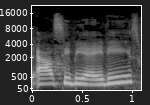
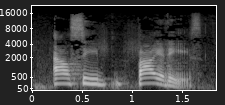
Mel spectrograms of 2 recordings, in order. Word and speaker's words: Alcibiades: There is a, I always said Alcibiades, which is completely wrong. This is Alcibiades. That is how you say it, but my kids don't even know that to this day, probably.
